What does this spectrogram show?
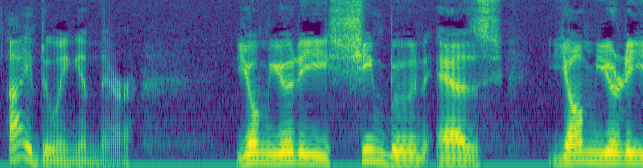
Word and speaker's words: Shimbun: Yomiuri Shimbun as Yomiuri Shimban. And even saying Babe Rusu, because they can't pronounce the TH, as Babe Rusa.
